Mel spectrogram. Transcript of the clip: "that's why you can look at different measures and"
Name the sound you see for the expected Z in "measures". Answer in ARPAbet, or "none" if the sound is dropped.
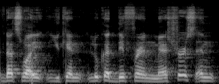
S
